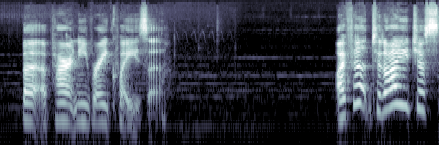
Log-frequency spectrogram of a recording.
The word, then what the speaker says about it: Rayquaza: or like I I feel like I've sequa, but I guess like maybe some people go Rayquaza. You were like, "But how?" Yeah, that's There are definitely like some pronunciations where I'm like, "How the have you got that?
